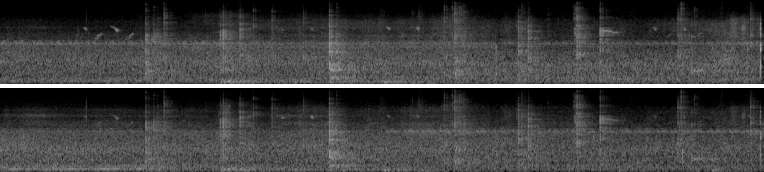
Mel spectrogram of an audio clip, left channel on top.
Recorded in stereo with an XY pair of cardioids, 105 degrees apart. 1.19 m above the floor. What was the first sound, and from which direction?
Crumpling, 5° left.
